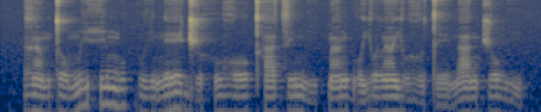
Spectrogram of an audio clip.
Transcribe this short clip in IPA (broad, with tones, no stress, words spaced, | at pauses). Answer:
ɣã˨mto˨mi˦hi˦ mu˦kʷiː˨neː˦ d͡ʒʊ˨hu˦ɣoː˦ kʰa˦t͡si˦miː˨ k͡pã˦ɡ͡bo˨ jʊ˦lã˦ jʊ˦ɣʊ˨teː˨ naː˦nt͡ʃo˦βi˨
